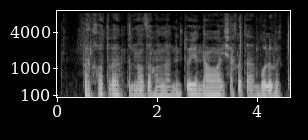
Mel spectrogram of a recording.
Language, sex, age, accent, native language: Uzbek, male, under 19, Farg'ona, Uzbek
